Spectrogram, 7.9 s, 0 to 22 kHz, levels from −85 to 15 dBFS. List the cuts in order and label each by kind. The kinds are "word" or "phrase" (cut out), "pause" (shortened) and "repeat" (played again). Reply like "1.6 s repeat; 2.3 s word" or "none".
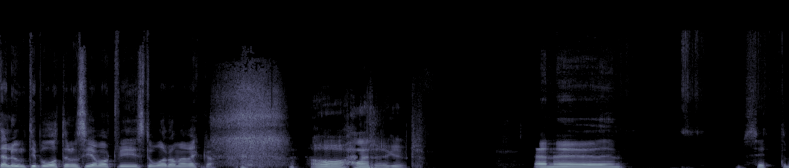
none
